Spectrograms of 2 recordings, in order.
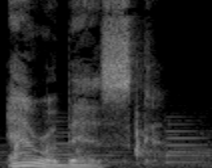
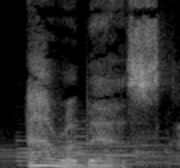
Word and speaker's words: arabesque: at these two words they both end in SQ q u e notice how the Q sounds in these words we have picturesque an Arabesque you see it's slightly different than the other sounds let's say these words together picturesque Arabesque and that is because these words have been borrowed from the French language now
